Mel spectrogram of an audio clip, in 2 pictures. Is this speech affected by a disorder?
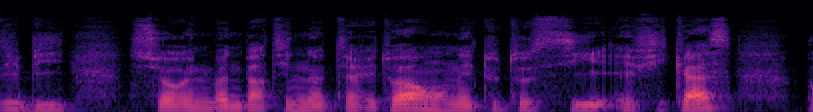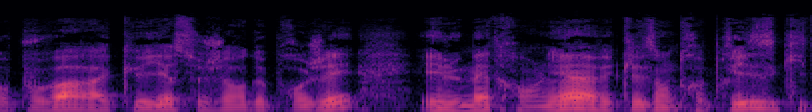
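No.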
